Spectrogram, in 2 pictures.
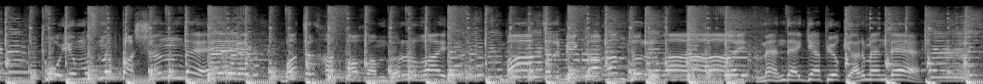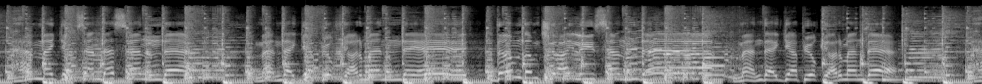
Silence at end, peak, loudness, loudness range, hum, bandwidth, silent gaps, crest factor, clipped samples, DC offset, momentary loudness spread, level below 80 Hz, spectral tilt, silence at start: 0 s; 0 dBFS; -13 LUFS; 2 LU; none; 17 kHz; none; 12 dB; under 0.1%; under 0.1%; 4 LU; -22 dBFS; -4 dB/octave; 0 s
